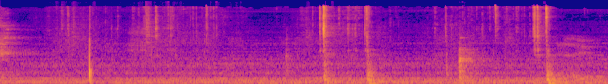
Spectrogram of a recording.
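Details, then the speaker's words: Car coilover suspension: five irregular sharp clunks and pops in six seconds over a low rumble, caused by the spring binding on its seat. "Do your coilovers make this annoying clunking sound?"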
